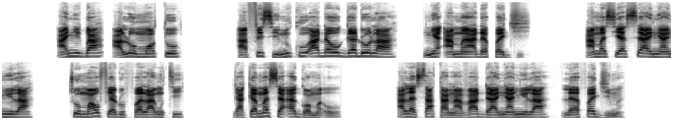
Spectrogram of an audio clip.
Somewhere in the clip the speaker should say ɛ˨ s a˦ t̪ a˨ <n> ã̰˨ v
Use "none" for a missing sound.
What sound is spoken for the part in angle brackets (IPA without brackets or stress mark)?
n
